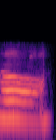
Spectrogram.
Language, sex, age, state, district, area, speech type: Marathi, female, 18-30, Maharashtra, Satara, rural, conversation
